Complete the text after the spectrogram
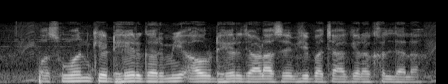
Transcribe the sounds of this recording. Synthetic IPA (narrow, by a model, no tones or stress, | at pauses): pəsuːənkeɖʱeːɾɡəɾmiʔɔːɾɖʱeːɾd͡ʒaːɽasebʱibət͡ʃak̬eɾɐkʰəld͡ʒaːlaː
